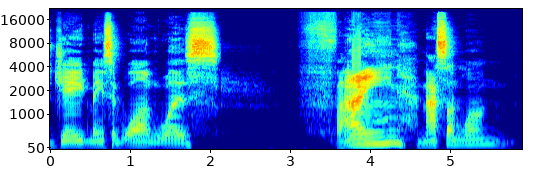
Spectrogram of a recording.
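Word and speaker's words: Masson-Wong: Mason Wong. It's the French pronunciation.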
